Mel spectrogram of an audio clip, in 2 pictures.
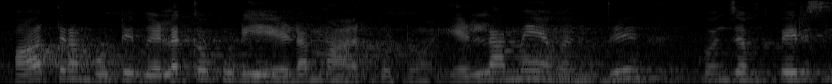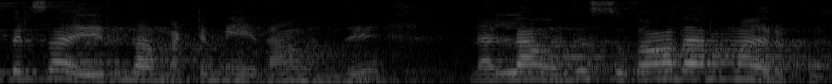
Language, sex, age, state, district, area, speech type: Tamil, female, 30-45, Tamil Nadu, Perambalur, rural, spontaneous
